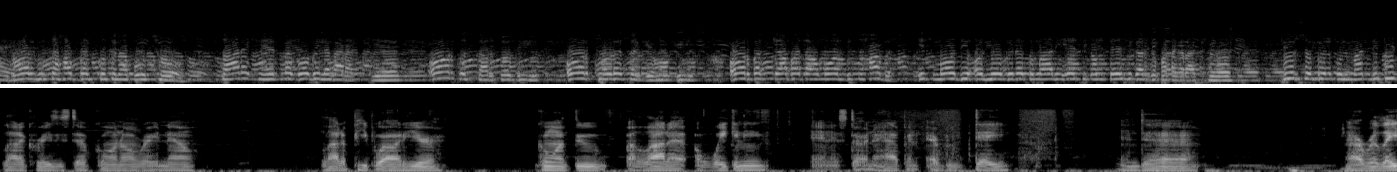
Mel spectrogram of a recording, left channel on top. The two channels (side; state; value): both; different; correlation 0.00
